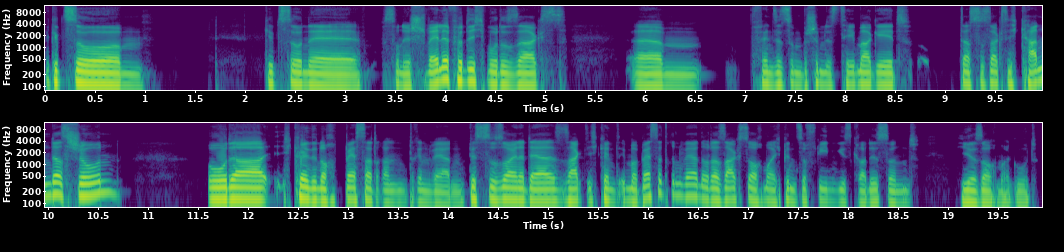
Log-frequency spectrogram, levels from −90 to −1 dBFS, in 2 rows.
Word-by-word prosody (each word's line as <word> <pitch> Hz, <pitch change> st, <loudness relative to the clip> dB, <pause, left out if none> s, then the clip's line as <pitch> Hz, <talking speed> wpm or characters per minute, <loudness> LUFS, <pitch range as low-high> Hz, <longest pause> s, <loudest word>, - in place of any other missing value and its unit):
Gibt's 130 Hz, -1 st, -2 dB
so 115 Hz, -3 st, +7 dB
m 100 Hz, -2 st, -7 dB, 1.2 s
gibt's 115 Hz, -3 st, -5 dB
so 120 Hz, -2 st, +2 dB
'ne 100 Hz, -2 st, +2 dB, 0.2 s
so 115 Hz, -, -8 dB
'ne 105 Hz, -1 st, 0 dB
Schwelle 125 Hz, +9 st, +3 dB
für 145 Hz, -, +3 dB
dich, 140 Hz, -2 st, 0 dB
wo 120 Hz, -1 st, +1 dB
du 115 Hz, -, +1 dB
sagst 110 Hz, -1 st, -2 dB, 0.6 s
ähm, 100 Hz, -, -2 dB, 0.6 s
wenn's 115 Hz, -2 st, -2 dB
jetzt 110 Hz, +1 st, -3 dB
um 110 Hz, -, -5 dB
'n -, -, -6 dB
bestimmtes 110 Hz, -1 st, -6 dB
Thema 115 Hz, 0 st, -2 dB
geht, 110 Hz, 0 st, -3 dB, 0.5 s
dass 120 Hz, -3 st, -3 dB
du 110 Hz, -, -6 dB
sagst: 115 Hz, -1 st, -4 dB
„Ich 110 Hz, -, -4 dB
kann 140 Hz, +8 st, 0 dB
das 175 Hz, -2 st, +3 dB
schon“, 170 Hz, +2 st, +2 dB, 0.8 s
oder 130 Hz, 0 st, +6 dB
„Ich -, -, -18 dB
könnte 130 Hz, -4 st, +4 dB
noch 120 Hz, -1 st, 0 dB
besser 130 Hz, -1 st, -1 dB
dran 105 Hz, -3 st, -8 dB
drin 110 Hz, -4 st, -8 dB
werden.“ 95 Hz, +1 st, -5 dB
Bist 135 Hz, -2 st, -2 dB
du 130 Hz, -, +2 dB
so 130 Hz, +2 st, +1 dB
einer, 125 Hz, -1 st, +3 dB
der 115 Hz, 0 st, +2 dB
sagt: 120 Hz, 0 st, -2 dB
„Ich 120 Hz, -, -11 dB
könnte 120 Hz, -5 st, -3 dB
immer 115 Hz, -1 st, -3 dB
besser 145 Hz, +7 st, -2 dB
drin 165 Hz, -1 st, -8 dB
werden“, 155 Hz, -2 st, -1 dB
oder 125 Hz, -2 st, +1 dB
sagst 125 Hz, +2 st, -4 dB
du 130 Hz, -, -1 dB
auch 115 Hz, -1 st, -4 dB
mal: 115 Hz, -2 st, -4 dB
„Ich 110 Hz, -, -12 dB
bin 115 Hz, -3 st, -5 dB
zufrieden, 115 Hz, 0 st, -9 dB
wie's 110 Hz, -1 st, -9 dB
grad 110 Hz, 0 st, -7 dB
ist 110 Hz, 0 st, -6 dB
und 105 Hz, 0 st, -7 dB, 0.4 s
hier 110 Hz, -1 st, 0 dB
ist 105 Hz, +1 st, -3 dB
auch 100 Hz, -1 st, -2 dB
mal 95 Hz, 0 st, -8 dB
gut.“ 100 Hz, -1 st, -8 dB
115 Hz, 200 wpm, -19 LUFS, 105-125 Hz, 1.2 s, so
